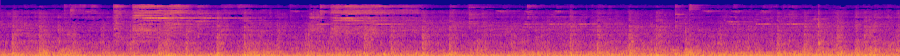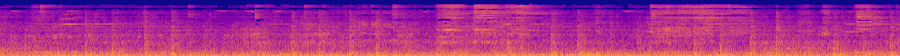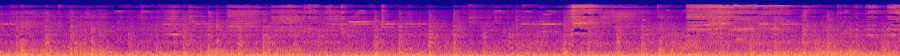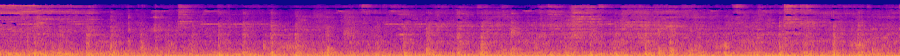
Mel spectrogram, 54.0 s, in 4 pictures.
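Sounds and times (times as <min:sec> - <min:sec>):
train wheels rumbling on rails: 0:00.0 - 0:54.0
high-pitched wheel squeals: 0:01.8 - 0:03.6, 0:40.0 - 0:41.7.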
